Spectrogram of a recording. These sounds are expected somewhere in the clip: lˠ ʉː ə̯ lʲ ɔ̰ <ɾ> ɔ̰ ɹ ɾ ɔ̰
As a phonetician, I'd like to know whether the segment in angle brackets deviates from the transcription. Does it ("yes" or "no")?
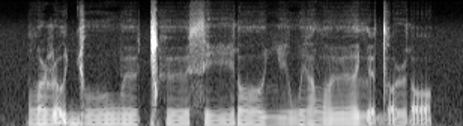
yes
